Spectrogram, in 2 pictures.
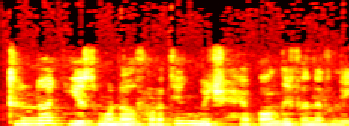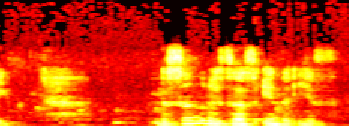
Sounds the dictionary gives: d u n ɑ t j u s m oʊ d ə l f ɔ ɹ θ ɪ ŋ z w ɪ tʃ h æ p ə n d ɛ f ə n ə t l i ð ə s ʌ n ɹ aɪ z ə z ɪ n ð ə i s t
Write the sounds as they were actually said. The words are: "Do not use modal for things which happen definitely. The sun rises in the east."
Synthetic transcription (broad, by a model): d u n ɑ t j u s m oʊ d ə l f ɔ ɹ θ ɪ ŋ w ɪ tʃ h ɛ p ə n d ɛ f ə n ə t l i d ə s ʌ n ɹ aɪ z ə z ɪ n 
